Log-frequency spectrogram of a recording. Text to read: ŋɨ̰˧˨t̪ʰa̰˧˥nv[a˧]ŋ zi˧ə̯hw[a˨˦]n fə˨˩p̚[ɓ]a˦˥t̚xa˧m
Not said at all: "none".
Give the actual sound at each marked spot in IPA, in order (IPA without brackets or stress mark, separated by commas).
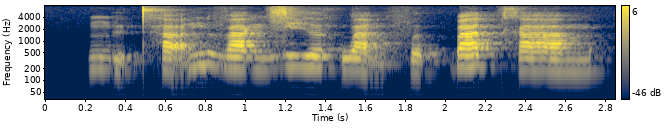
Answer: a˧, a̰˧˨, ɓ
